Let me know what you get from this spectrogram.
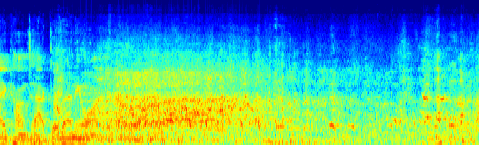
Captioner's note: audience laughing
